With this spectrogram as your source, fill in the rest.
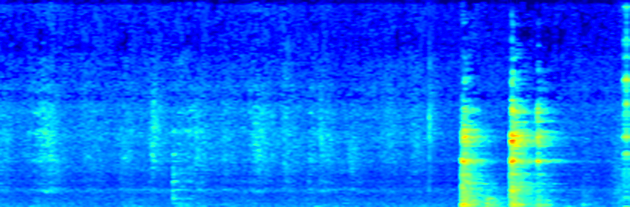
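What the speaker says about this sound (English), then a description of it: "we're going to fry that for a bit before we add the rest of the ingredients" Soft, steady sizzling of curry powder frying in a pan, with a couple of sharp metallic clinks of a utensil against the pan.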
